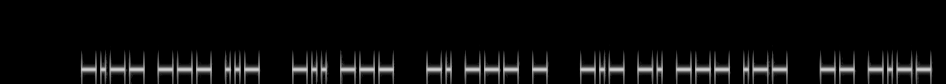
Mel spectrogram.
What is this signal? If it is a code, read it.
Morse code, heard as a keyed tone, about 25 wpm, 700 Hz. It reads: YOU DO NOT KNOW MY
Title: Sentences from Top 600 Words 25wpm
